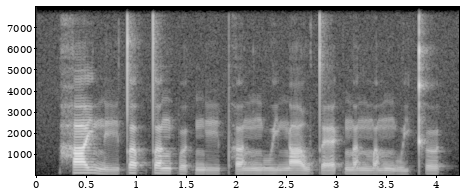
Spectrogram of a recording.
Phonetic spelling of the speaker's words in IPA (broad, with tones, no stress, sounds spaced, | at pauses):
h aː˥ j n̪ iː˨˩ t̪ ɐ˥ p̚ t̪ ɐ˥ ŋ p ɵ˨ t̚ ŋ iː˨˩ pʰ ɐ˨ n ŋ uː˨ j ŋ aː˨˥ w t̪ ɛː˨˥ k̚ n̪ ɐ˧ n m ɐ˨˧ m ŋ uː˨˩ j kʰ ɵ˥ t̚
